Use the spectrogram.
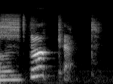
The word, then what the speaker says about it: Selket: We are going to embody and talk about the Egyptian goddess Selket, and it's pronounced different ways. Selket, or I think there's another Or one. Serket. Serket, Ser.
